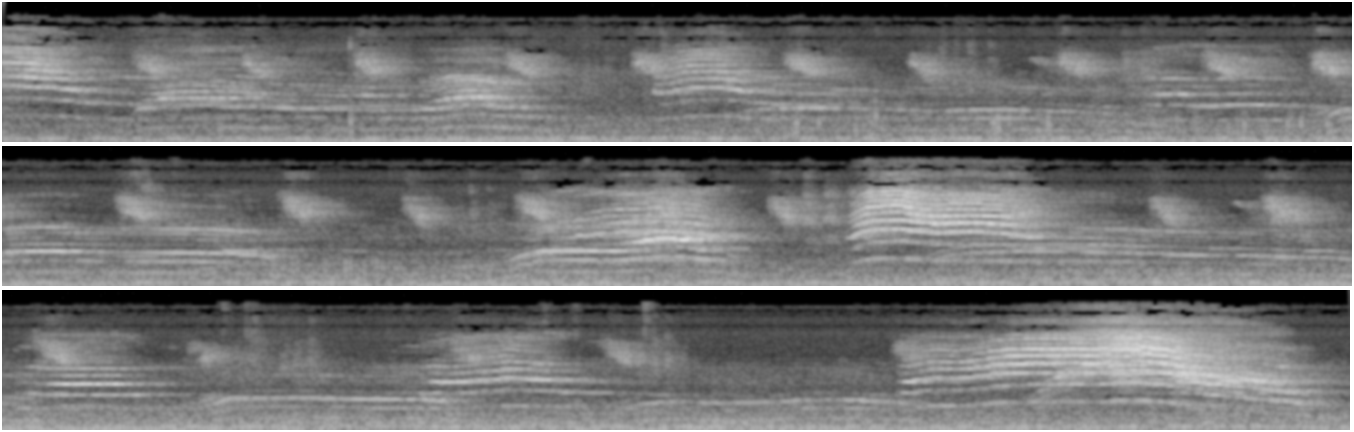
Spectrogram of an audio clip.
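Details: A neighbourhood cat in a confrontation gives long, wavering yowls and drawn-out howls that rise and fall, closely repeated throughout, over a steady low hum.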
